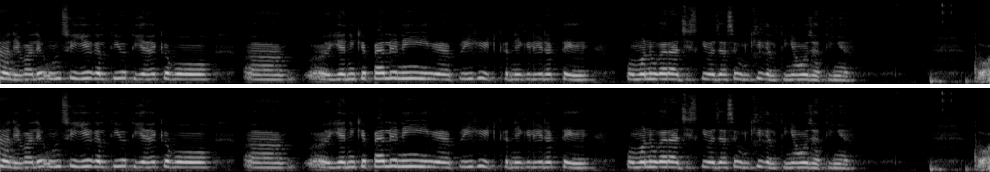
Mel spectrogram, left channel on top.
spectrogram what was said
वाले, उनसे ये गलती होती है कि वो यानी कि पहले नहीं प्री हीट करने के लिए रखते ओवन वगैरह, जिसकी वजह से उनकी गलतियां हो जाती हैं। तो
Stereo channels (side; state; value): both; identical; correlation 1.00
